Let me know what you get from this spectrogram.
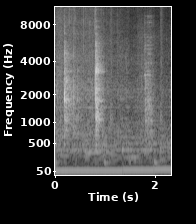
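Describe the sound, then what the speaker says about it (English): Garlic and aromatics sizzle faintly in a hot pan as they are pushed aside for spicy chili shrimp, with two short scraping strokes near the start and soft frying hiss after. "Now I'm going to push all the aromatics out to the side."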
